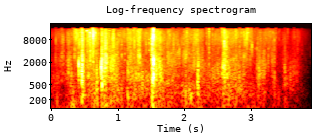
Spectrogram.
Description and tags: Gravel climbing
Footsteps on a dirtheap with a run-up and sliding back down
